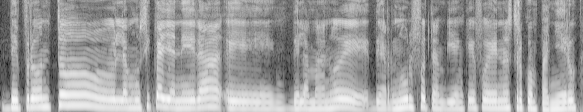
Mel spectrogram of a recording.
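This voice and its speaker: A woman's voice: mid-range voice, steady tone, slow pace, few pauses, warm tone, clear, resonant tone, dry recording, clean studio sound. A woman in her sixties from Barranquilla with a Colombian Caribbean coast accent, a musician telling her story in an interview. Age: 60s. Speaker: musician guest. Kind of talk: interview conversation.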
